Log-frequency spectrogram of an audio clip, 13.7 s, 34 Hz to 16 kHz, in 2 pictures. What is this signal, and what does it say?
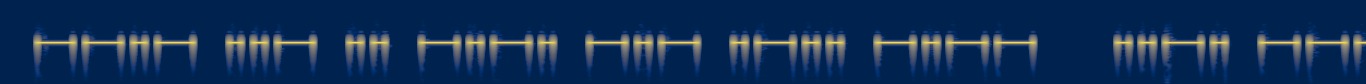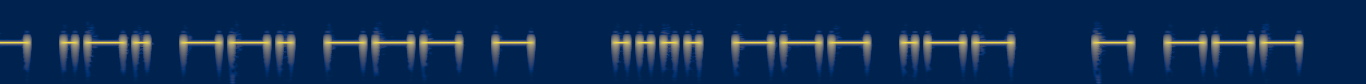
Morse code, heard as a keyed tone, about 21 wpm, 700 Hz. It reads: QUICKLY FORGOT HOW TO
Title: Pangram Challenge v2 - 20wpm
